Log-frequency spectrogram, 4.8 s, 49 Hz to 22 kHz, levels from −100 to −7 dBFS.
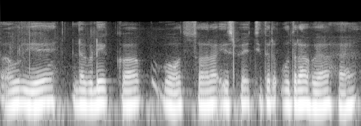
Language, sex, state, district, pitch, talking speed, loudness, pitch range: Hindi, male, Uttar Pradesh, Saharanpur, 140 Hz, 135 wpm, -14 LUFS, 135-145 Hz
